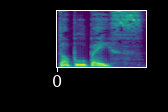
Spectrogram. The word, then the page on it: double bass: British English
